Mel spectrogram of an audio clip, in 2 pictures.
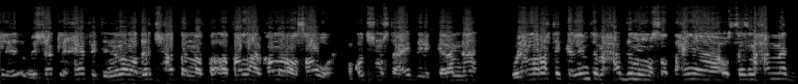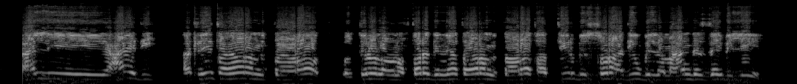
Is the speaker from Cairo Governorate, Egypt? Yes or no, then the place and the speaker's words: yes; Cairo, Cairo Governorate, Egypt; انا من القاهره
